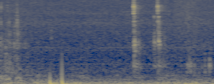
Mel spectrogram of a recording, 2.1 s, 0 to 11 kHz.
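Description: A few short clicks and soft knocks as buttons are pressed on a Nakamichi ZX-9 cassette deck, over a low steady hum.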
